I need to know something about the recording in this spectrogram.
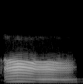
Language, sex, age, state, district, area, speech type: Assamese, male, 30-45, Assam, Golaghat, urban, conversation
